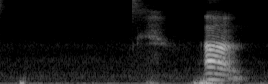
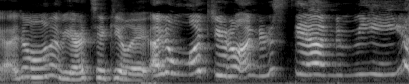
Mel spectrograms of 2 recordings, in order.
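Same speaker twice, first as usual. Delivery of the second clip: whiny; 8 semitones higher, 5 dB louder than usual. Pretend. Mock whiny refusal.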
